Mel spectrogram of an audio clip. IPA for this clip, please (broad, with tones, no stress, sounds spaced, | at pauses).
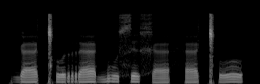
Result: ɠ æ˨˥ ǀʰ ʊ˨˥ r æ˧˥˧ ɠ u˥˨ s ɪ˥˨ x æ˩˧ h æ˨˥ ǀʰ ʊ˧˥˧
